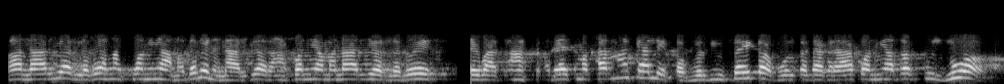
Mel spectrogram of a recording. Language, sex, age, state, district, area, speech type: Maithili, female, 60+, Bihar, Supaul, rural, conversation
